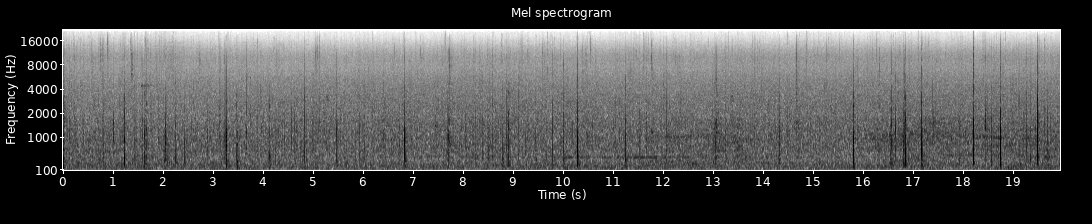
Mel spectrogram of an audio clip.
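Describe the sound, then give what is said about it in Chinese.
Steady rain on a rainy day at a place called Yangguang Cuiting, beside the Fangsong Subdistrict activity centre, pattering on hard surfaces, with scattered louder drops tapping irregularly over a continuous wash of hiss. No voices, just the even patter throughout. “又是一个下雨天，这个地方的名字叫阳光翠亭，旁边是我们方松街道活动中心。”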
